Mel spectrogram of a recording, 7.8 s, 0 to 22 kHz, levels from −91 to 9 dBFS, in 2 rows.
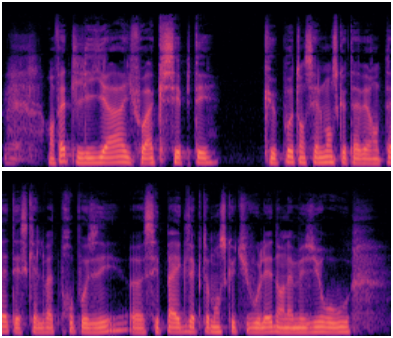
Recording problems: none

